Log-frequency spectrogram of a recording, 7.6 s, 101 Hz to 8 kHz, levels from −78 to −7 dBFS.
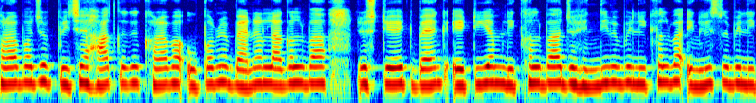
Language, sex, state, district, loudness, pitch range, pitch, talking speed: Bhojpuri, female, Uttar Pradesh, Gorakhpur, -16 LUFS, 220-235 Hz, 230 Hz, 255 wpm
